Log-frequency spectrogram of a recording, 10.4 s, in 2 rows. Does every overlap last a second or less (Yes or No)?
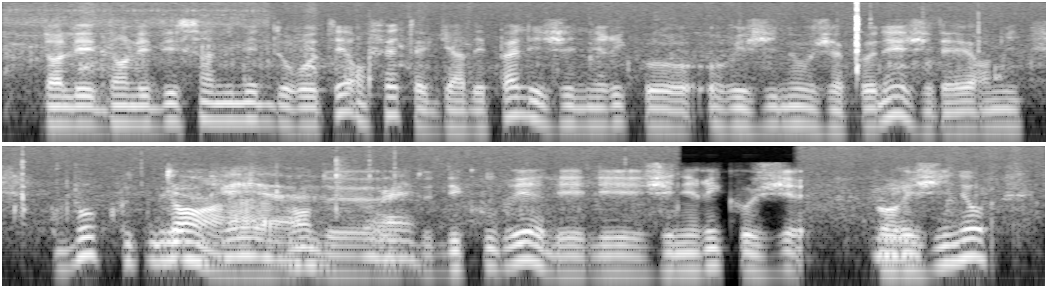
No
